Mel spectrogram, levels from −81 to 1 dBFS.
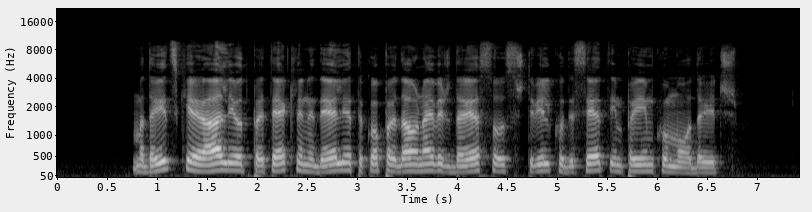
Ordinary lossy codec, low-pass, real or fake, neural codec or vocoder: none; 9.9 kHz; real; none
